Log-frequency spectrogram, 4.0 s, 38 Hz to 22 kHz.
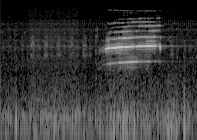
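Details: Peregrine falcon returning from hunting, Barycz Valley, Poland, 27 August 2022: after quiet, one drawn-out, slightly rising, whining call lasting about a second, with faint background noise.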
